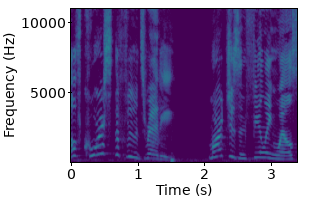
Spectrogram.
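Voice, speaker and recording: A put-on, squeaky character voice, high in pitch and fairly slow, with clear background noise. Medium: video game. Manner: refers to itself in third person.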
